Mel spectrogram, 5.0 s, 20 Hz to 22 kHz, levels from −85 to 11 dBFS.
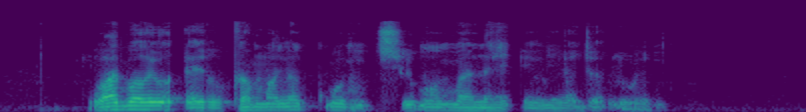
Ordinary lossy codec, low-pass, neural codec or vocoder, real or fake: none; 9.9 kHz; codec, 24 kHz, 1.5 kbps, HILCodec; fake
